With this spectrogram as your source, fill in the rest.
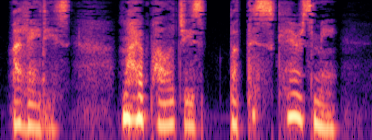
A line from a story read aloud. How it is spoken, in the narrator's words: she whispered, the picture of an alarmed slave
